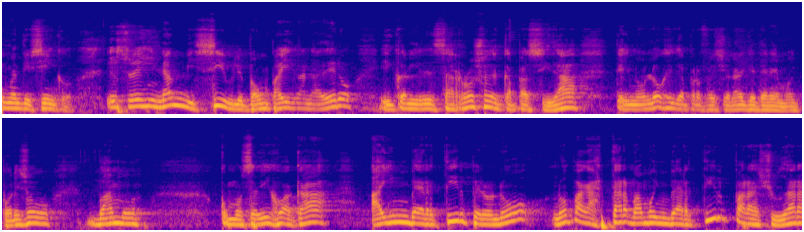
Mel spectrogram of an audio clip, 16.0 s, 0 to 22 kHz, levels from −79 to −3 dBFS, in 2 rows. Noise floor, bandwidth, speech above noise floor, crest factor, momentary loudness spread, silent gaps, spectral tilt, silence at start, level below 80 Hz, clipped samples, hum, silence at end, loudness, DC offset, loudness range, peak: -43 dBFS; 12 kHz; 23 dB; 16 dB; 7 LU; none; -8 dB/octave; 0 s; -50 dBFS; under 0.1%; none; 0 s; -21 LUFS; under 0.1%; 2 LU; -4 dBFS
